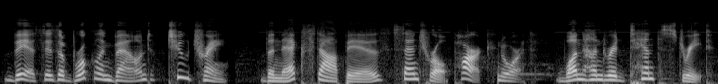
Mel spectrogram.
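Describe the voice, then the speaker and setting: A woman giving recorded train announcements in a measured, formulaic announcer delivery. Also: on the low side, big pitch swings, highs cut off. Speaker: transit announcer.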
